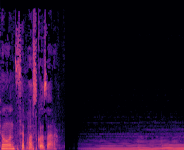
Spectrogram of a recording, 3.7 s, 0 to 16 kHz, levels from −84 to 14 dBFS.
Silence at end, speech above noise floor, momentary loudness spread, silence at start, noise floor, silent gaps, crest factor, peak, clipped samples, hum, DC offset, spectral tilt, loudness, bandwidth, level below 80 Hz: 0 s; 30 dB; 20 LU; 0 s; -50 dBFS; none; 20 dB; -4 dBFS; under 0.1%; none; under 0.1%; -4 dB/octave; -22 LUFS; 16 kHz; -48 dBFS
